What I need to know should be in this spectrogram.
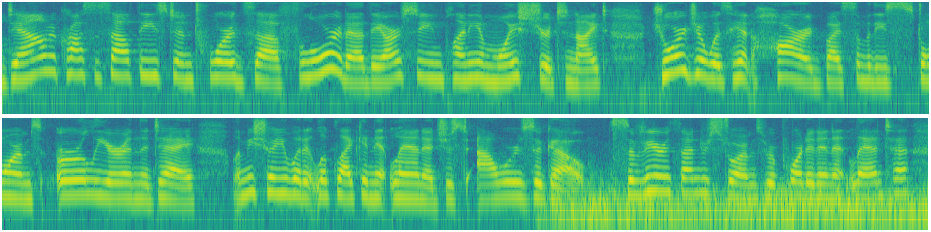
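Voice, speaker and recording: A woman weather anchor giving a live television forecast in an informal, explanatory way. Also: fairly high pitch. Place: television studio.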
